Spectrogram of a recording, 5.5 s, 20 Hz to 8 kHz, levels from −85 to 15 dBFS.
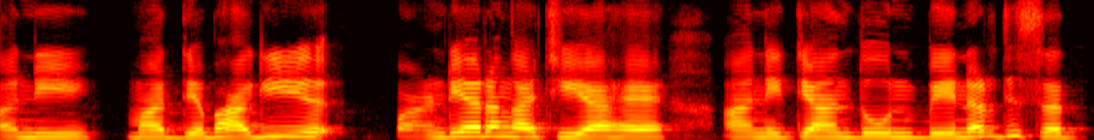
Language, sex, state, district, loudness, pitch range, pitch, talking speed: Marathi, female, Maharashtra, Washim, -16 LUFS, 230-250 Hz, 235 Hz, 120 wpm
